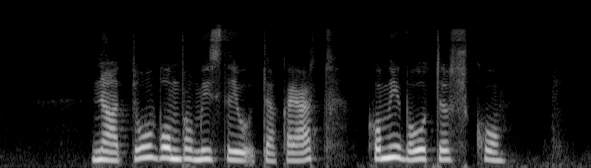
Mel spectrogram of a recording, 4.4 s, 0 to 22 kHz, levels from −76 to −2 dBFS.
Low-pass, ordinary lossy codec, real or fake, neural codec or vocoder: 10.8 kHz; Opus, 32 kbps; fake; codec, 16 kHz in and 24 kHz out, 0.8 kbps, FocalCodec, streaming, 65536 codes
